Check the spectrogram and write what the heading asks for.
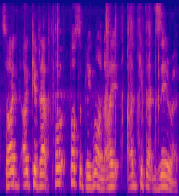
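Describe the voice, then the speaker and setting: A man's voice: high voice, moderate pace. A middle-aged man talks casually and hesitantly through a snack tasting. He muses his way to each opinion. The sound is a dull webcam recording in a living room, with faint noise. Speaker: snack reviewer.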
